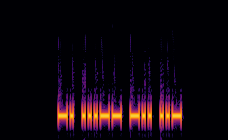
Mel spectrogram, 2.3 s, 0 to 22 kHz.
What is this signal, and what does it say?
Morse code, heard as a keyed tone, about 40 wpm, 700 Hz. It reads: N3DU
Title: USA Call Signs - 4 Characters - 6x Character Spacing - 40wpm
